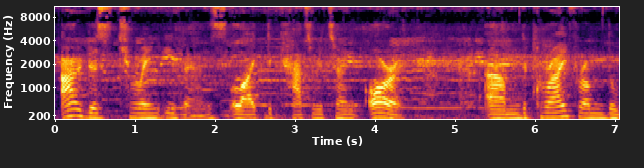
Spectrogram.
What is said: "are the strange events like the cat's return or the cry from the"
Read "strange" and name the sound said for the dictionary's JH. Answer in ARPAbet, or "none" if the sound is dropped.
none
